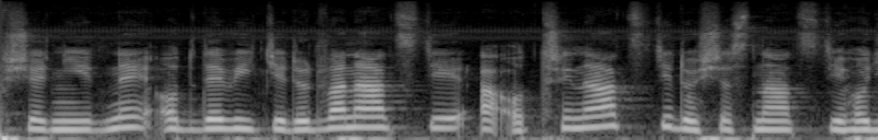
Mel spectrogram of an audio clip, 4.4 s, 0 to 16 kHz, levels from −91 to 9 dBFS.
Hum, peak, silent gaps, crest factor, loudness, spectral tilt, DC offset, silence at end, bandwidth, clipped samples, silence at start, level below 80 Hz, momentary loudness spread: none; -6 dBFS; none; 18 dB; -24 LUFS; -6 dB/octave; under 0.1%; 0 s; 13.5 kHz; under 0.1%; 0 s; -44 dBFS; 6 LU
